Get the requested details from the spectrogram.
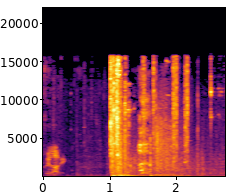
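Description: A rifle fires a single loud, booming shot.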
